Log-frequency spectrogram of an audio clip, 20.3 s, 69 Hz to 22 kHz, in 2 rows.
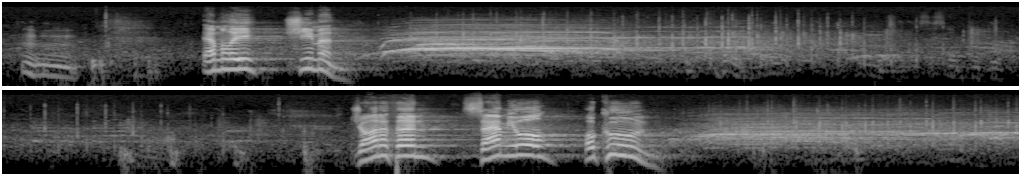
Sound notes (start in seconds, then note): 3.7 cheering; 16.8 cheering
